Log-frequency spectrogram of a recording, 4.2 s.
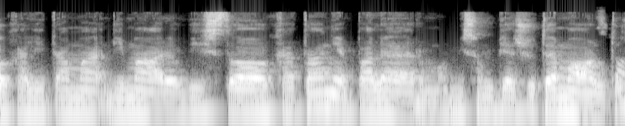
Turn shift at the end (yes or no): no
